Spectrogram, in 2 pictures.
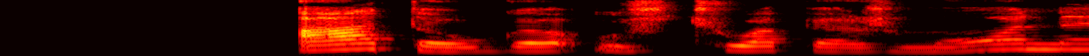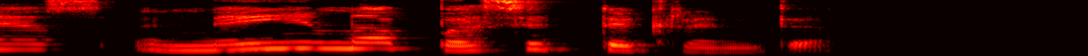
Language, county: Lithuanian, Vilnius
